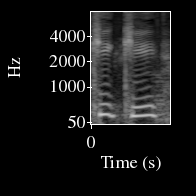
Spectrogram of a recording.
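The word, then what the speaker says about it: 危機: wanted to say that in Japanese and also in Chinese the world crisis which is pro uh pronounced Kiki the first character means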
